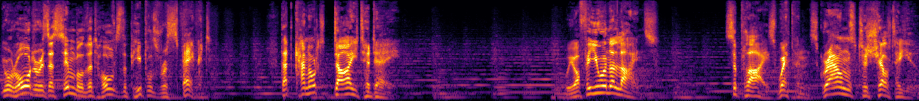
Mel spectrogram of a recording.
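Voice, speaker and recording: A man's voice: mid-range voice, big pitch swings, measured pace, pauses often, sharp tone, faint music behind. A man playing a resolute, diplomatic elven leader in a video game, speaking with earnest assurance. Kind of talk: video game cutscene acting.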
